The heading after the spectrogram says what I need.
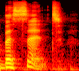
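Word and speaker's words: Bessent: However, she has been pinging around with Scott Basent.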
